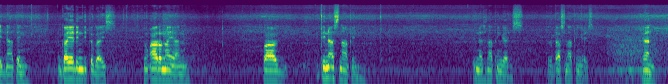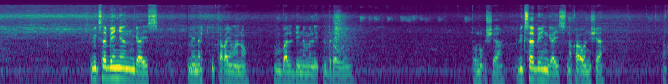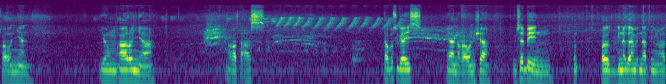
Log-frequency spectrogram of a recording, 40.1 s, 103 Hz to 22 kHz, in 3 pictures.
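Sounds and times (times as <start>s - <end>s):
low hum: 11.8s - 15.2s
small bird chirping rapidly: 20.5s - 22.8s, 29.8s - 35.2s.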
